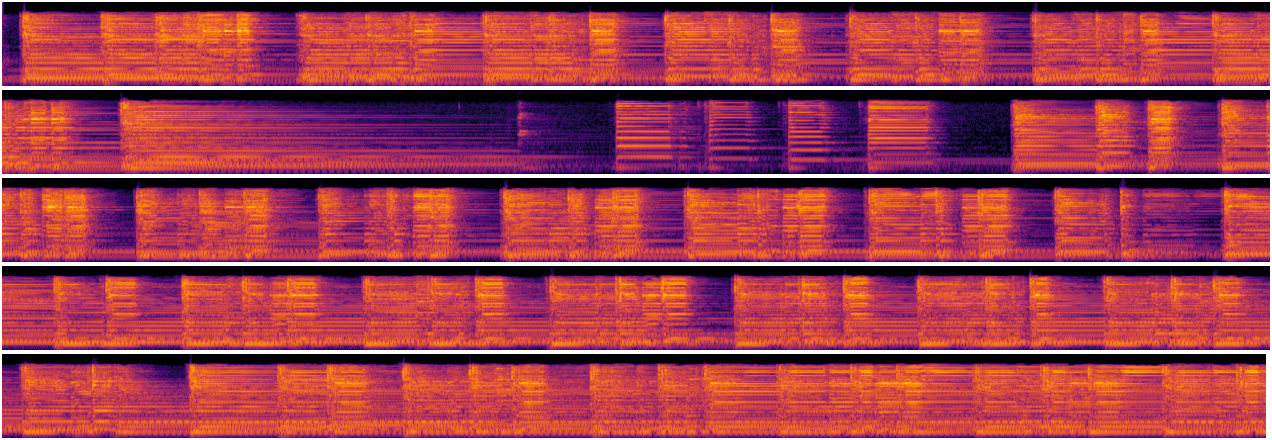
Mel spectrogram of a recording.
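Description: Cutaway acoustic guitar strummed in chords. About seven seconds in, a chord is left to ring and fade, a few single notes are picked, and then steady strumming resumes.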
